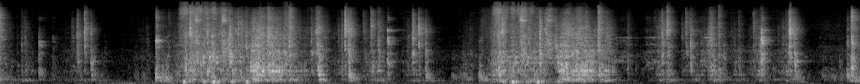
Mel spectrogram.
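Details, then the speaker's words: Honda mower with a broken OPC cable, pulled over by recoil after the breather recirculation pipe was refitted and cleared of muck: even whooshing compression strokes with no popping or snapping, the strange noise gone; normal pull-over sound. "oh the noise is gone so that's that mystery solved"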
